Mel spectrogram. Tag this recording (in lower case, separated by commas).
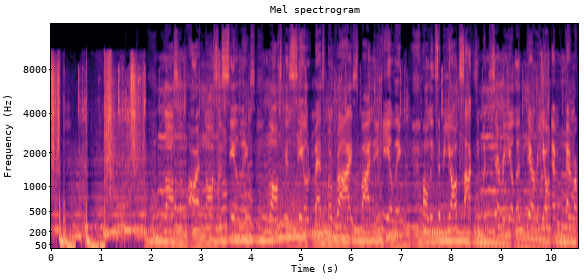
rhythm and blues, music, funk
